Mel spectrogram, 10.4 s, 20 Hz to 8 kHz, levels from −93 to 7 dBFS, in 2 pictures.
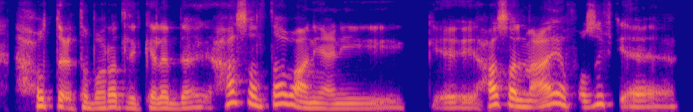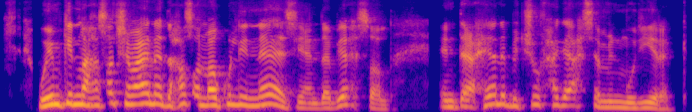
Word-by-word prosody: هاحُط 190 -1 -2
اعتبارات 150 +1 -3
للكلام 135 +1 -3
ده؟ 145 +4 -7
حصل 265 -4 -1
طبعًا 225 - 0
يعني 130 -1 -5 0.6
ك 145 0 -7
حصل 205 -3 +2
معايا 200 +9 +1
في - - -16
وظيفتي 235 +8 -6
أ 175 +1 -6 0.4
ويمكن 235 +6 +8
ما 225 - +8
حصلش 260 +5 0
معايا 240 +2 +8
أنا، 245 - +4
ده 205 -4 0
حصل 240 0 -1
مع 210 0 +7
كل 225 0 -1
الناس، 210 -5 +1
يعني 130 -2 -5
ده 140 - -3
بيحصل. 190 - -3 0.4
أنت 165 -1 -2
أحيانًا 235 +2 +1
بتشوف 195 +4 -4
حاجة 210 -2 -2
أحسن 180 -4 -4
من 155 0 -3
مُديرك. 135 -6 -4
195 Hz, 190 wpm, -21 LUFS, 145-230 Hz, 0.6 s, ويمكن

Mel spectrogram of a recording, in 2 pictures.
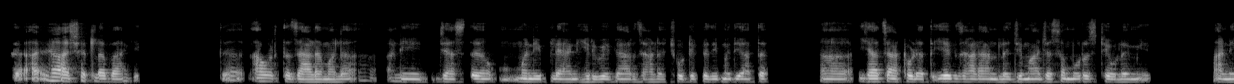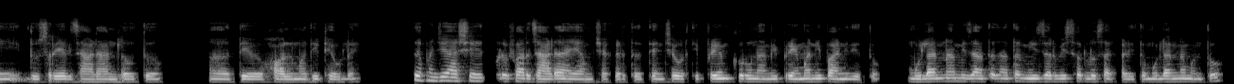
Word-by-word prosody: हं, - - 0 0.2
हां 175 -1 +6
अशातला 140 -1 0
भाग 125 -2 -1
आहे. - - -11 0.8
तर - - -4 0.2
आवडतं 140 -2 -1
झाडं 120 -2 +1
मला 120 +1 -2 0.3
आणि 245 +11 -2 0.2
जास्त 125 -2 -1 0.5
मनी 130 -1 +4
प्लांट 125 -1 -1
हिरवेगार 125 0 -1
झाडं 120 +1 -7
छोटे 130 0 -1
कधी-मधी 130 0 0
आता 125 -1 -1 0.6
अ, 125 - -3 0.4
याच 135 +1 +4
आठवड्यात 130 -2 +1
1 140 0 +6
झाडं 125 -1 -3
आणलं. 125 0 0
जे 130 - 0
माझ्या 125 0 0
समोरच 130 0 -1
ठेवलंय 130 - +1
मी 250 - -5 0.7
आणि 245 +1 +1
2सरं 130 0 0
एक 130 0 +5
झाडं 120 0 -2
आणलं 120 0 -1
होतं 125 0 -1 0.5
अ, 125 -1 0
ते 130 - +6 0.2
हॉलमध्ये 125 0 +2
ठेवलंय. 125 0 -2 0.6
तर 205 - +8
म्हणजे 180 -1 -1
असे 160 -1 +1
थोडेफार 145 -1 0
झाडं 130 -1 +3
आहे 130 -2 +3
आमच्याकडे 120 +1 -3
तर 125 - -1
त्यांच्यावरती 130 +1 0
प्रेम 140 0 +6
करून 135 -1 +3
आम्ही 130 0 0
प्रेमाने 135 +1 +4
पाणी 130 -1 +3
देतो. 125 -1 -4 0.3
मुलांना 140 +2 +3
मी 145 -1 -2
जाता-जाता 140 0 0
मी 140 -1 +5
जर 140 0 +2
विसरलो 135 0 0
सकाळी 125 -2 -3
तर 135 - -1
मुलांना 135 +1 +1
म्हणतो, 135 +3 -1
130 Hz, 155 wpm, -23 LUFS, 125-140 Hz, 0.8 s, तर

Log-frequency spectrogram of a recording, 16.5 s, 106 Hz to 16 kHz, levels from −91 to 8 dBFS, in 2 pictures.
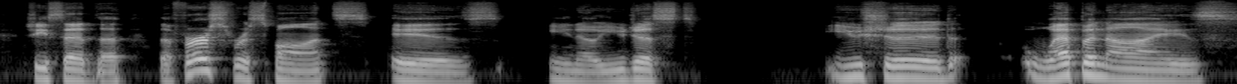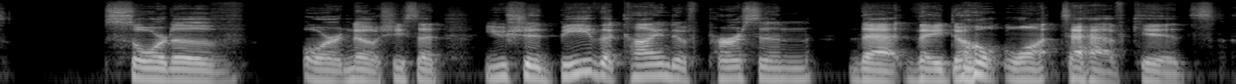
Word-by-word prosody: She 140 - -1
said 130 -2 +1
the 110 -1 -5 0.2
the - - -8
1st 240 -4 +4
response 130 +6 -5
is, 115 - -3 0.3
you 125 -4 -10
know, 110 -1 -7
you 115 +3 -6
just 125 -2 -2 0.9
you 170 0 -4
should 155 -2 0 0.5
weaponize, 140 -9 +1 0.6
sort 140 -3 0
of 125 +2 0 0.4
or, 125 -2 0
no, 125 -2 0
she 135 +5 -5
said, 125 -2 -4 0.3
"You 155 +3 -4
should 150 - 0
be 190 +6 +3
the 185 -4 +1
kind 170 0 +1
of 135 -4 -7
person 145 -1 -2 0.2
that 125 -1 +4
they 130 -2 +5
don't 180 +8 +3
want 130 -2 -1
to - - +7
have - - -2
kids," 100 -6 -4
130 Hz, 125 wpm, -24 LUFS, 120-155 Hz, 0.9 s, to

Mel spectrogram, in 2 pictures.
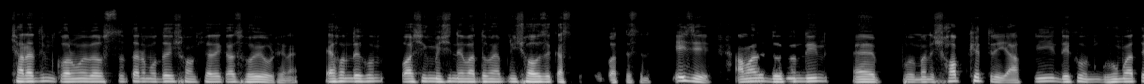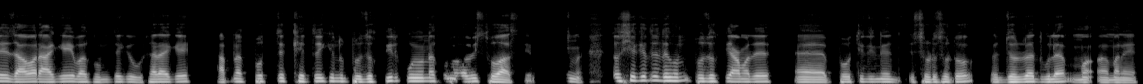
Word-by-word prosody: সারাদিন 135 +2 +3
কর্মব্যবস্থার 135 +1 0
মধ্যে 130 +1 -1
এই - - -5
সংসারের 125 0 -1
কাজ 120 0 0
হয়ে 120 0 +5
ওঠে 95 -1 -7
না। - - -12 0.4
এখন 140 +2 +3
দেখুন 140 +1 +1 0.2
ওয়াশিং 130 +2 +1
মেশিন 130 +2 +1
এর 130 - +2
মাধ্যমে 130 0 +1
আপনি 130 +1 -3
সহজে 125 -1 +6
কাজ 115 - 0
করতে - - -30
পারতেছেন। 95 - -6 0.3
এই 170 - +6
যে 130 - +4 0.4
আমাদের 140 +4 +3
দৈনন্দিন 140 +3 +3 0.3
অ্যা 120 +1 +3 0.6
মানে 115 0 -1
সব 150 +1 +3
ক্ষেত্রেই 125 - 0
আপনি 125 +7 -7 0.2
দেখুন 125 +2 0 0.2
ঘুমাতে 130 +4 +1
যাওয়ার 125 +1 +4
আগে 125 +3 -1
বা 125 - +4
ঘুম 115 -1 -4
থেকে 120 -1 -2
উঠার 115 +3 +1
আগে। 130 +2 -2 0.4
আপনার 135 +4 -2
প্রত্যেক 135 +2 -2
ক্ষেত্রেই 145 +2 +1
কিন্তু 145 -2 0
প্রযুক্তির 130 +5 +1
কোন 155 0 +5
না 150 - +2
কোনভাবেই 140 0 0
ছোয়া 125 -2 +6
আছে। - - -19 0.4
হুম, 135 -5 -2 0.3
তো - - -5
সেক্ষেত্রে 185 0 +1
দেখুন 170 0 +5
প্রযুক্তি 140 0 0
আমাদের 130 +1 +1 0.3
এ্যা 110 -1 +3
প্রতিদিনের 120 +1 -1 0.3
ছোট, 115 - +1
ছোট, 120 0 0 0.5
জরুরাতগুলা 120 0 +4 0.2
ম - - 0 0.3
মানে 100 -1 +1
130 Hz, 160 wpm, -21 LUFS, 120-140 Hz, 0.6 s, সহজে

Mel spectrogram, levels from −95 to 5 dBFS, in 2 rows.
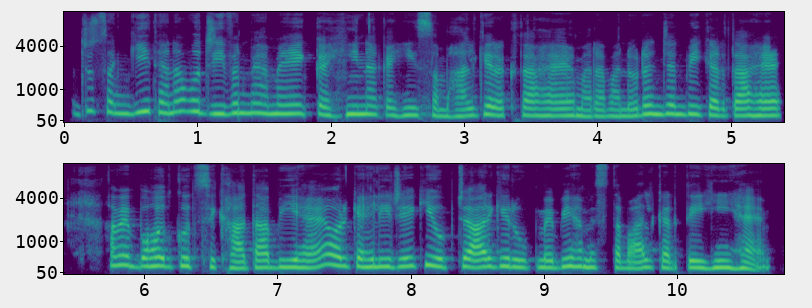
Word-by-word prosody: जो 355 - -6
संगीत 320 0 -3
है 305 - 0
ना 325 +3 -2
वो 340 0 0
जीवन 270 +2 0
में 290 +1 -1
हमें 270 0 0
कहीं 250 +1 0
न 255 - +1
कहीं 225 -1 -4
सँभाल 200 -3 -4
के 255 - +1
रखता 220 -1 -2
है 210 0 -1
हमारा 195 -2 -3
मनोरंजन 250 +7 0
भी 255 0 -1
करता 215 -2 0
है 215 0 +3 0.4
हमें 275 -2 +1
बहुत 250 -1 +3
कुछ 260 -2 +1
सिखाता 215 -3 0
भी 225 0 +3
है 215 +4 +1
और 280 -4 +3
कह 240 -2 +2
लीजिए 240 +2 +1
कि 280 +2 0
उपचार 240 -1 +3
के 250 +1 +1
रूप 220 -2 -1
में 215 -1 +2
भी 245 +2 +3
हम 240 -3 +2
इस्तेमाल 210 -1 -1
करते 210 +1 0 0.2
ही 215 0 +4
हैं। 195 +3 -1
235 Hz, 220 wpm, -25 LUFS, 215-260 Hz, 0.4 s, ही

